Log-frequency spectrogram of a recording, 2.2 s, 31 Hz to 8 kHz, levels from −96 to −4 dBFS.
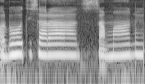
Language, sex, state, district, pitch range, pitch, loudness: Hindi, female, Jharkhand, Palamu, 205-220 Hz, 215 Hz, -15 LUFS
